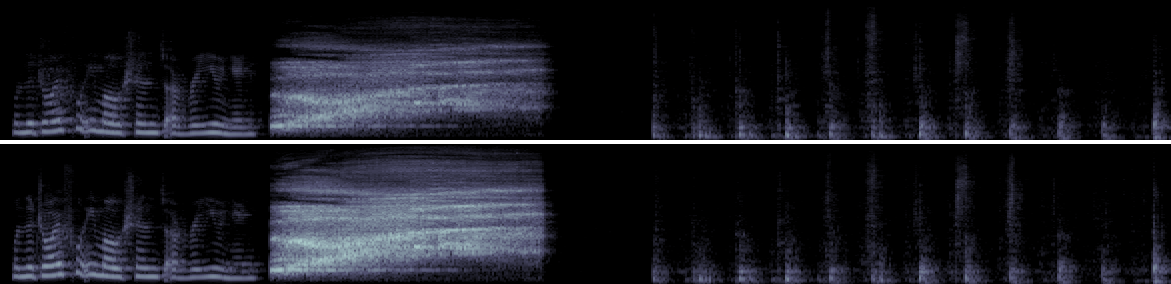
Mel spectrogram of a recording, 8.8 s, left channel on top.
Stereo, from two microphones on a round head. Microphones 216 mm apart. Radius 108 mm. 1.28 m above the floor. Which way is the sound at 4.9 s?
55° left (ahead or behind).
